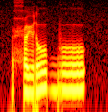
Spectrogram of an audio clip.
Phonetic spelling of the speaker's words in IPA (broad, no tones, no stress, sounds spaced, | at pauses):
ħ y ɾ u b u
